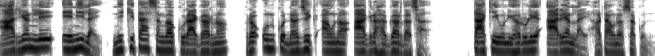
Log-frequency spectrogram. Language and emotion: Nepali, neutral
